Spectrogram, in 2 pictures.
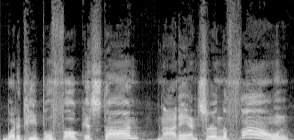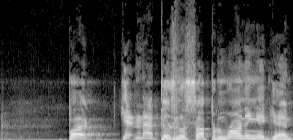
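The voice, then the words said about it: New York accent. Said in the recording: “if you haven't picked up from this accent, I'm out in good old New York in the U.S. of A.”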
